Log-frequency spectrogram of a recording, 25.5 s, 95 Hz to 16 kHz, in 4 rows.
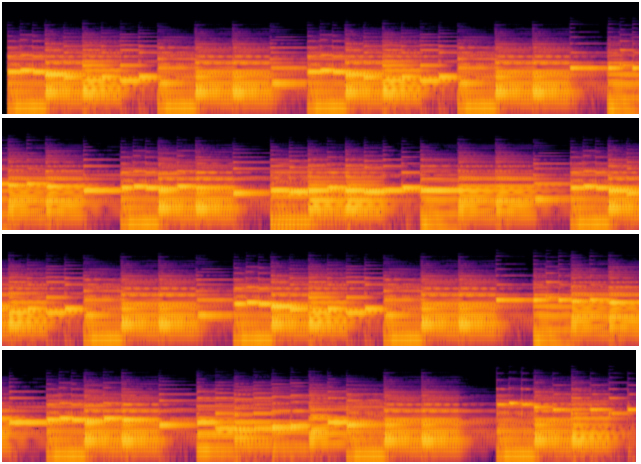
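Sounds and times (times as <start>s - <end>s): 
polka on piano: 0.0s - 25.4s.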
